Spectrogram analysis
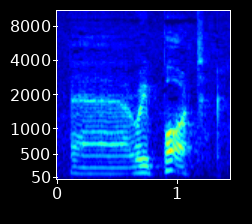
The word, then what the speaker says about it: report: Report. Repeat. Report. Muy bien. Report. Report. El énfasis cae en la segunda sílaba. Report. Report. Y aquí a escuchar la T al final.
